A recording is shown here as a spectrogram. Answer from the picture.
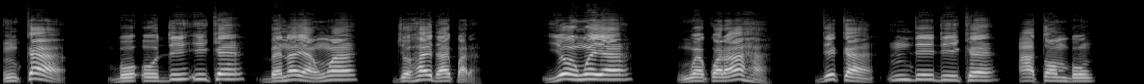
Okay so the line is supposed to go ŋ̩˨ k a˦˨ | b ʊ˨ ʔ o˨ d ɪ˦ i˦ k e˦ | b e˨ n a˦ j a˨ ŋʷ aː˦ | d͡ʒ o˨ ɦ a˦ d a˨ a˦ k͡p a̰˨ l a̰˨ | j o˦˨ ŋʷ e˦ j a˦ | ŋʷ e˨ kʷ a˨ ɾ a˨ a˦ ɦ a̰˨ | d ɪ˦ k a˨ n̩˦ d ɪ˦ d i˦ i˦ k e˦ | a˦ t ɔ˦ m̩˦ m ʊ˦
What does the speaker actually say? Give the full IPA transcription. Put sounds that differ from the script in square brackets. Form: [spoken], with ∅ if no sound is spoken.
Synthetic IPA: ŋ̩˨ k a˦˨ | b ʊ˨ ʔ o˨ d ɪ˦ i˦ k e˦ | b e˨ n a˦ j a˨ ŋʷ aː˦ | d͡ʒ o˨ ɦ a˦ d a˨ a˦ k͡p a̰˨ [ɾ] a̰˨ | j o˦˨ ŋʷ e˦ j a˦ | ŋʷ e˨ kʷ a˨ ɾ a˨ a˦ ɦ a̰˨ | d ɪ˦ k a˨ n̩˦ d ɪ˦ d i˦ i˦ k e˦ | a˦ t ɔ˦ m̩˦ [b] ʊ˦

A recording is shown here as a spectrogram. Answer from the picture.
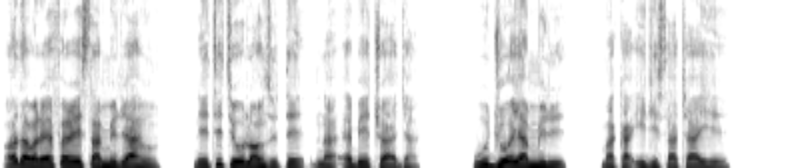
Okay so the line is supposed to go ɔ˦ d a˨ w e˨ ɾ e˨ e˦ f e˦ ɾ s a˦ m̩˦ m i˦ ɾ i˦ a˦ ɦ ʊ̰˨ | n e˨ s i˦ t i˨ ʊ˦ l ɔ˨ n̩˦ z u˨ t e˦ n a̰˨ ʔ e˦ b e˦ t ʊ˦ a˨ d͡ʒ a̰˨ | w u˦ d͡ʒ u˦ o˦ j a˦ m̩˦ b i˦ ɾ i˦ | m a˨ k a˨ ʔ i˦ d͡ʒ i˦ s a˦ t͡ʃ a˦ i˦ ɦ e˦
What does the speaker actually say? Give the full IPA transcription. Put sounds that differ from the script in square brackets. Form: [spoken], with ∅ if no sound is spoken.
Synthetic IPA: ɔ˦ d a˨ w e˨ ɾ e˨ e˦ f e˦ ɾ s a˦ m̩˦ m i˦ ɾ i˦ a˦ ɦ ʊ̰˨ | n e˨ [t] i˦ t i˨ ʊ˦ l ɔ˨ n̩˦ z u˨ t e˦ n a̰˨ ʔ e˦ b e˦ [t͡ʃ] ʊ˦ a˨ d͡ʒ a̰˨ | w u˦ d͡ʒ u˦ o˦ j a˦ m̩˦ [m] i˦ ɾ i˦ | m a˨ k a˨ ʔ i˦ d͡ʒ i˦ s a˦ t͡ʃ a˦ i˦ ɦ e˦

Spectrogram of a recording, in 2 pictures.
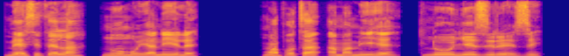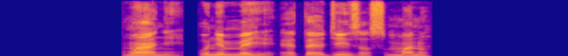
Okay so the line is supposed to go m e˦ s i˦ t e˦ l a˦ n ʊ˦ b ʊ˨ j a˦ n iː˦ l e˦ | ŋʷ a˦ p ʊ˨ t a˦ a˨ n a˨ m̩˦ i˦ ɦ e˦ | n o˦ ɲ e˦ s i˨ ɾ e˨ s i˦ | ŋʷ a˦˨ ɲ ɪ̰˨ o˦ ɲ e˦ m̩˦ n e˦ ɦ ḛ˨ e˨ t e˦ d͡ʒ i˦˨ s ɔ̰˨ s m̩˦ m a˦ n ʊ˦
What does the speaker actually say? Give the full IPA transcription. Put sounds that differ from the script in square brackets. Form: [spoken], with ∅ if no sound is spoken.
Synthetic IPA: m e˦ s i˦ t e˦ l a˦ n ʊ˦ [m] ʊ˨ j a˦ n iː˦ l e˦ | ŋʷ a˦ p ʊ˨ t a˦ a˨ [m] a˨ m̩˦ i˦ ɦ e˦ | n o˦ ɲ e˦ [z] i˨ ɾ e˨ [z] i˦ | ŋʷ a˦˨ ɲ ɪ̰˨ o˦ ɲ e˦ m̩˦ [m] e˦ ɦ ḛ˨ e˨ t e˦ d͡ʒ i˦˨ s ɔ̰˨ s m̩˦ m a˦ n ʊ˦

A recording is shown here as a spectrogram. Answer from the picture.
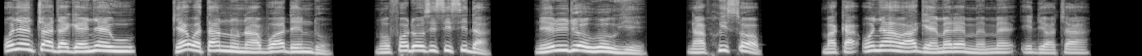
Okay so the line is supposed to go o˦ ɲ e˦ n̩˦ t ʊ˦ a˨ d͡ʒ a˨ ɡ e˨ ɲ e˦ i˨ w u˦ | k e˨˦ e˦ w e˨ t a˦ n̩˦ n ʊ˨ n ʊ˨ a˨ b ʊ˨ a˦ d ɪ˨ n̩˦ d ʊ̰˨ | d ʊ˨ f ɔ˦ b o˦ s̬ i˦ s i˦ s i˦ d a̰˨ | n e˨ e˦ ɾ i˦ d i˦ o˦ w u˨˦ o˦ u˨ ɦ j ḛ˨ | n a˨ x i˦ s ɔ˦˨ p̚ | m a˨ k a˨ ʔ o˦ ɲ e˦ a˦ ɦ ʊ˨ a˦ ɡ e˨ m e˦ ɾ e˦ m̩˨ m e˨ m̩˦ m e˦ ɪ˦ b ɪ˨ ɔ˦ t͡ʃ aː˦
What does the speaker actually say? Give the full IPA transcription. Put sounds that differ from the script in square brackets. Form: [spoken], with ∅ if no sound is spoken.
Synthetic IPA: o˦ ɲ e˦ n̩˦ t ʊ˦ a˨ d͡ʒ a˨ ɡ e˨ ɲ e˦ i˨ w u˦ | k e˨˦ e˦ w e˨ t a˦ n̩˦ n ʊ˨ n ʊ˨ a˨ b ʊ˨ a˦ d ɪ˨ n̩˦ d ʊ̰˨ | [n] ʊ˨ f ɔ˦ [d] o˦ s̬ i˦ s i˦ s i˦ d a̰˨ | n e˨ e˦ ɾ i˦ d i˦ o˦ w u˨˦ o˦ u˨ ɦ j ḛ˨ | n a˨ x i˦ s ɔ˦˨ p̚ | m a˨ k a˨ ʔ o˦ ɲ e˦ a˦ ɦ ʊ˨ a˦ ɡ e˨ m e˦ ɾ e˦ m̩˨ m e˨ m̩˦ m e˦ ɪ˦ [d] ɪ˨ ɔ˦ t͡ʃ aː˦

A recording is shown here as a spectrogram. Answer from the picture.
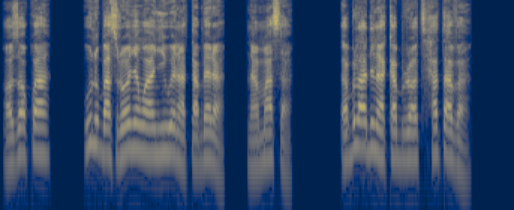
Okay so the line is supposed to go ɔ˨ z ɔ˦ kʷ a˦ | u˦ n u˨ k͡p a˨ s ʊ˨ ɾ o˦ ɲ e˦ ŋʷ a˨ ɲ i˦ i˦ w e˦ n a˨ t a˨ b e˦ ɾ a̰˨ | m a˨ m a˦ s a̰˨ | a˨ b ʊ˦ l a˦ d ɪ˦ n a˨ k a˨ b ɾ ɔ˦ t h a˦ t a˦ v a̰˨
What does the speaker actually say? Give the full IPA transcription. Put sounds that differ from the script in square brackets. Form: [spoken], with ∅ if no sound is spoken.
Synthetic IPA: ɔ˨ z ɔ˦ kʷ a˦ | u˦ n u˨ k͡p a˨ s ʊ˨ ɾ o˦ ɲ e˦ ŋʷ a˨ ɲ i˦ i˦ w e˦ n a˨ t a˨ b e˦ ɾ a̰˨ | [n] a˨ m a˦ s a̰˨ | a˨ b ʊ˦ l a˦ d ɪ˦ n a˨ k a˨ b ɾ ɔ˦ t h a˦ t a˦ v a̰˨

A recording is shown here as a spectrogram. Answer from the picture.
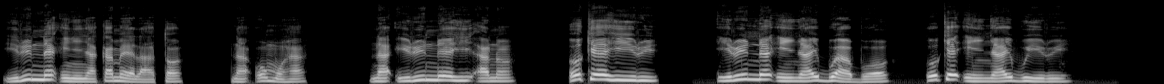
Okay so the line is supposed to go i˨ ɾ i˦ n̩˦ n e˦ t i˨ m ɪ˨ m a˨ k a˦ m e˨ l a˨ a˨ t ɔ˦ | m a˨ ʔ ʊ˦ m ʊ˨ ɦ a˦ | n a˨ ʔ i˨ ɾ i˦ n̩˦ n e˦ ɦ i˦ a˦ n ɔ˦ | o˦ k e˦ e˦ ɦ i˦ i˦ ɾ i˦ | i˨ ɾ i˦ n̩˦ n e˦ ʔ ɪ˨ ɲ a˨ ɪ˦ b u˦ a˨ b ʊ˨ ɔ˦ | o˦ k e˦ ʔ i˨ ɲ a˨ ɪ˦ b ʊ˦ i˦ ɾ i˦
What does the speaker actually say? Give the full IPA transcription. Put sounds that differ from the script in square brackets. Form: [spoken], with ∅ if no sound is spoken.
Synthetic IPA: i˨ ɾ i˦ n̩˦ n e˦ [ʔ] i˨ [ɲ] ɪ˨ [ɲ] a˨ k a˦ m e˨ l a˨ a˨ t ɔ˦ | [n] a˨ ʔ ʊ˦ m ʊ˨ ɦ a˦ | n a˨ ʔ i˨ ɾ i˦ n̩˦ n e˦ ɦ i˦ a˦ n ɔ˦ | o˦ k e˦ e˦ ɦ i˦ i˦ ɾ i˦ | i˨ ɾ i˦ n̩˦ n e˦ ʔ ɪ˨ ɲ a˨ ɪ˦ b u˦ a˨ b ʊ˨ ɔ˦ | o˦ k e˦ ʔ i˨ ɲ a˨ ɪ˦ b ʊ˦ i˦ ɾ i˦

